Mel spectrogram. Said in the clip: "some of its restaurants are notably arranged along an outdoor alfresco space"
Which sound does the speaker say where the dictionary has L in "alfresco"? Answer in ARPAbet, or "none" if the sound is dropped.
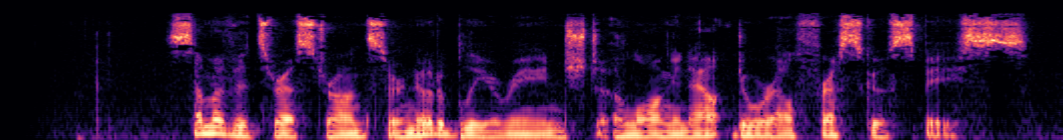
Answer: L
